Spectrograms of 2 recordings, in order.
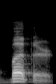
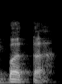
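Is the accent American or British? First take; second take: American; British. First: It is said in an American accent. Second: It is said in a British accent. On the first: "manteiga em americano é butter" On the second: "Aqui é butter"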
